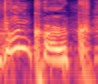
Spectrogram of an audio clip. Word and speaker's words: Dunkirk: I haven't been felt this much up river since we've been up Dun Creek. – It's pronounced Dunkirk.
